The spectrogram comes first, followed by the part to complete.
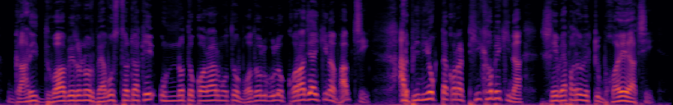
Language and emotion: Bengali, fearful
